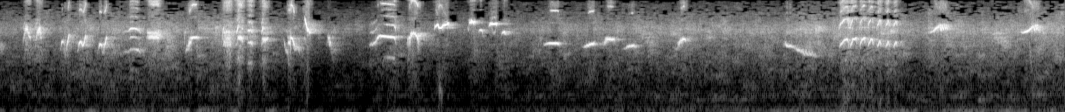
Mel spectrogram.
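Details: Pleci (Oriental white-eye) singing riwik-style: continuous, rapid, high twittering with jumbled chirps and short whistled slurs, nearly unbroken over several seconds.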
